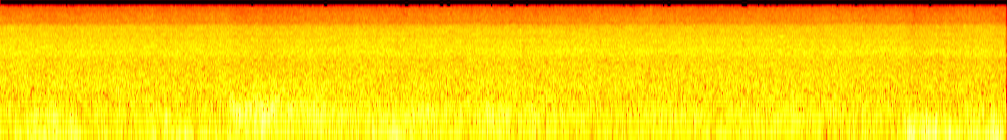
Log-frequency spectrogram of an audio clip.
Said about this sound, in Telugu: కొత్తపేటలో ఉరుములు, మెరుపులు, భారీ ఈదురు గాలులతో కూడిన వాన పడుతోంది.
